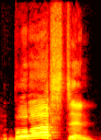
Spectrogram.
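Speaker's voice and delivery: loud, high Boston accent. Shown as a demonstration. Friend tries it on request, loud Boston accent. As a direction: shout it like a Boston local. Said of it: "Try to say it in a Boston accent".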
